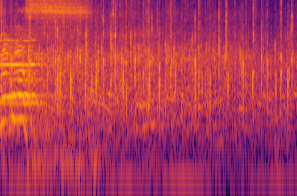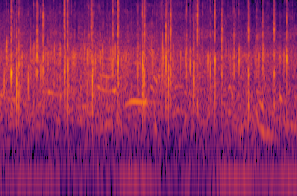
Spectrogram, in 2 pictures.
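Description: Applause from an audience at an outdoor yosakoi dance festival award ceremony, a sustained wash of many clapping hands at a distance, with a voice over a public address system speaking at the start.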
